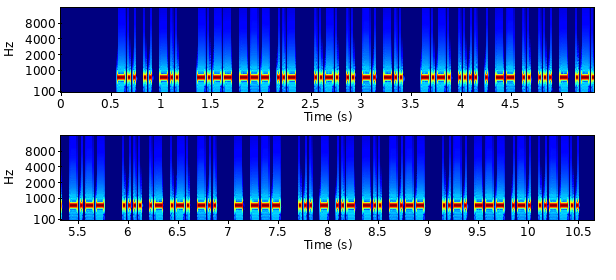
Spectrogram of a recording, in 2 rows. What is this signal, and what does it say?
Morse code, heard as a keyed tone, about 46 wpm, 700 Hz. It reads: DID YOU FIND CHEMISTRY HARD TO STUDY FOR?
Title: Sentences from Top 1000 Words - Review Part 6 - 45wpm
